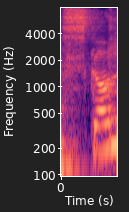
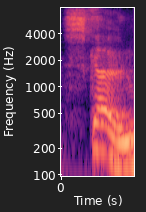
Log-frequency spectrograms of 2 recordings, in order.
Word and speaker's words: scone: A scone as in gone, quite right. As opposed to a scone, which is a tone.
